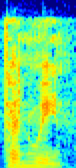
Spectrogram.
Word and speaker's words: tanween: It's not noon at the end, it's tanween. So what's tanween? Tanween, you add n sound at the end of the word without writing noon.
